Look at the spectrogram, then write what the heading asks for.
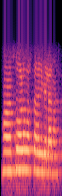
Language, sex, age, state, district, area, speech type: Odia, female, 30-45, Odisha, Boudh, rural, conversation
